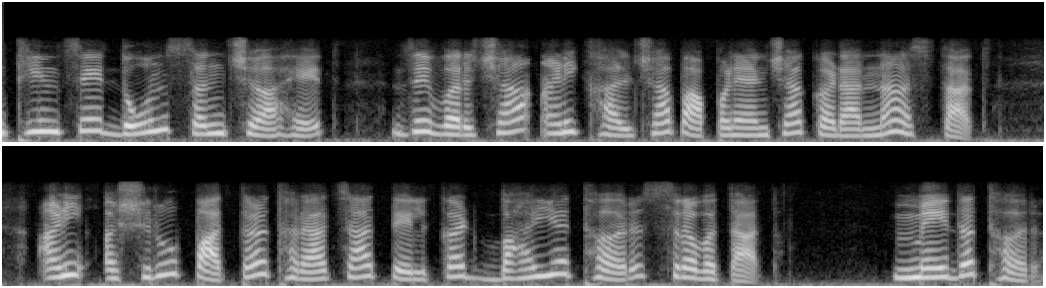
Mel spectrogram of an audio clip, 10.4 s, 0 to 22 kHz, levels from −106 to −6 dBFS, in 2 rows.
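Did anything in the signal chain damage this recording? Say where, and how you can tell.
No, no stage in the chain damaged this speech; it has passed through an AMR wideband (HD Voice) codec at a rate that fits 12.65 kbit/s, where that coder's light coding loss falls short of damage.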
